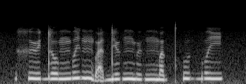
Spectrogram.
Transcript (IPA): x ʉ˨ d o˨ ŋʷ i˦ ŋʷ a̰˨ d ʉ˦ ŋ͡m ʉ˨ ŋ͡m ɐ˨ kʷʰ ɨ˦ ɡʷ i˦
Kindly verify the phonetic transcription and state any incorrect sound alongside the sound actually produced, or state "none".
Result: none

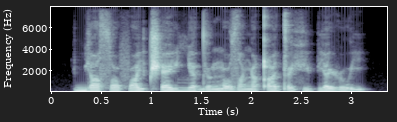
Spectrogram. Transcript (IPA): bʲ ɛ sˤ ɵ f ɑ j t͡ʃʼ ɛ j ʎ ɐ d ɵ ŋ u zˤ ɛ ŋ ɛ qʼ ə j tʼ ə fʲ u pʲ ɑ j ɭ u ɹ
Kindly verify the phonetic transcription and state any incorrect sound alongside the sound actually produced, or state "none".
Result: ɹ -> j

